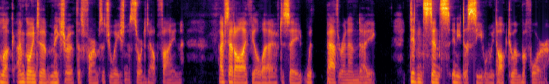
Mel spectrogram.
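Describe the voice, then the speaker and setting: A raspy, put-on character voice in a flat monotone at a moderate pace, with big swings in loudness. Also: man, medium pitch for a man. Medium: actual play.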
